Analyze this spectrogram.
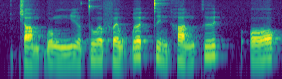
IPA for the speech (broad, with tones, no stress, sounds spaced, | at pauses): c a˨˩˨ m ɓ o˨˩ ŋ ɲ i˨˩˨ ə̯ t̪ u˧ ə̯ f ɛ˨˩ w ɓ əː˦˥ t̚ t̪ i˨˩˦ n h a˨˩˦ n k ɨ˦˥ t̚ | ʔ ɔ˧˥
